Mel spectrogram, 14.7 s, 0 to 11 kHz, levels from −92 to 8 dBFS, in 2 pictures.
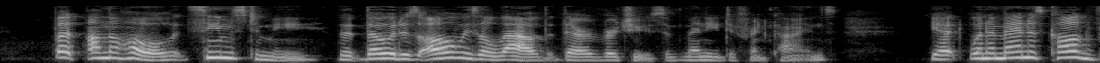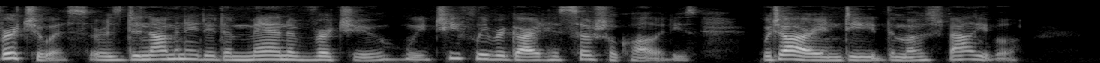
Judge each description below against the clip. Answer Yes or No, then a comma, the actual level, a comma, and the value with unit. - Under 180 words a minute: No, average, 195 wpm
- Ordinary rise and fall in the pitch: No, wide, 5.7 semitones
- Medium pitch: No, high, 200 Hz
